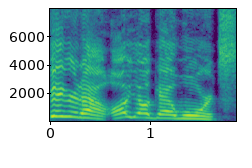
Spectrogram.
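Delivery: angry, irritated, fed-up voice. Retelling what a police officer said near the end of his shift; imitating an angry cop. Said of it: "He's so mad".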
